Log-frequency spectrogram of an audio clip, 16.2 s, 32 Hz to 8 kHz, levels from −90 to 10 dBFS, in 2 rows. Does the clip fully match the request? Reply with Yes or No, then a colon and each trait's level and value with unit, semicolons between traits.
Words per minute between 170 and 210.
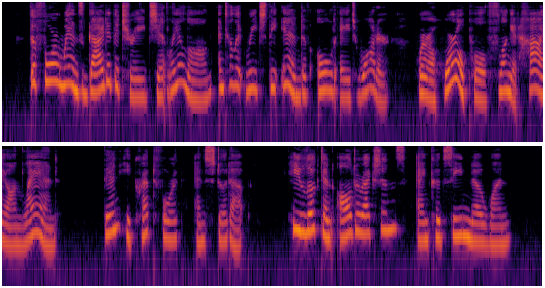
No: average, 155 wpm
